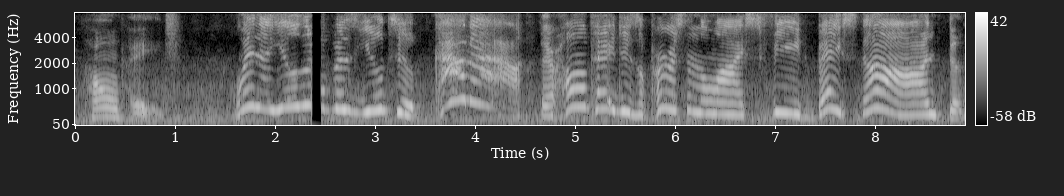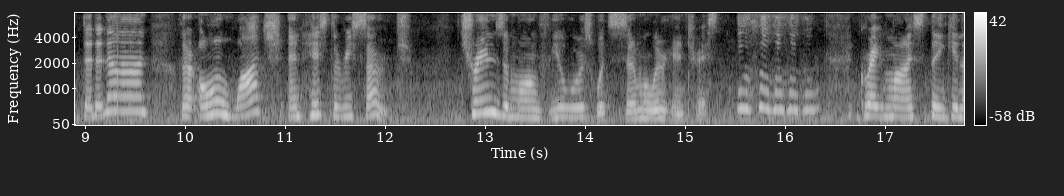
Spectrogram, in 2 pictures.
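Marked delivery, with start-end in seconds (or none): 1.6-12.3 mock crying read. Reading like crying voice. 15.4-16.7 high laugh. Real, not acted. Laugh after reading.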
